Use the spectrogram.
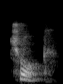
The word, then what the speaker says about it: chalk: talk talk talk walk chalk talk walk chalk okay all a l k all sounds o chalk walk talk all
